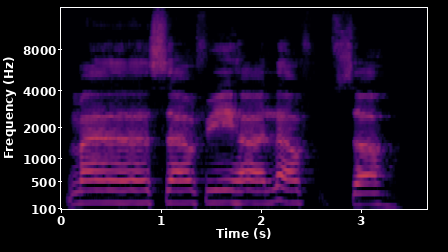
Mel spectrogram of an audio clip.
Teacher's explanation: Asalnya man, tapi bila bertemu sin, sembunyikan bunyi nunnya di belakang sin, kadar panjang 2 harakat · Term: ikhfa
